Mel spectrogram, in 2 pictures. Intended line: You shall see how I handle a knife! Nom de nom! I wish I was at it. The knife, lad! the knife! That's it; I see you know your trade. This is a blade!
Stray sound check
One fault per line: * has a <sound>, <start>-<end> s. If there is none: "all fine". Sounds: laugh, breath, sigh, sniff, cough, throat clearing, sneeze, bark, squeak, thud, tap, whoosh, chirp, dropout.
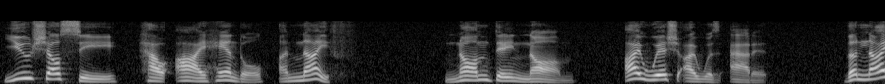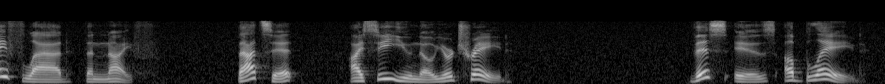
all fine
